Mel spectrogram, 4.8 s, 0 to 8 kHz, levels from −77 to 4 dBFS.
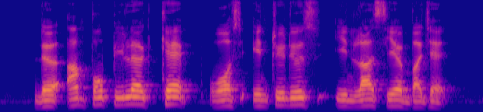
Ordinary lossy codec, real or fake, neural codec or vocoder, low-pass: none; real; none; none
